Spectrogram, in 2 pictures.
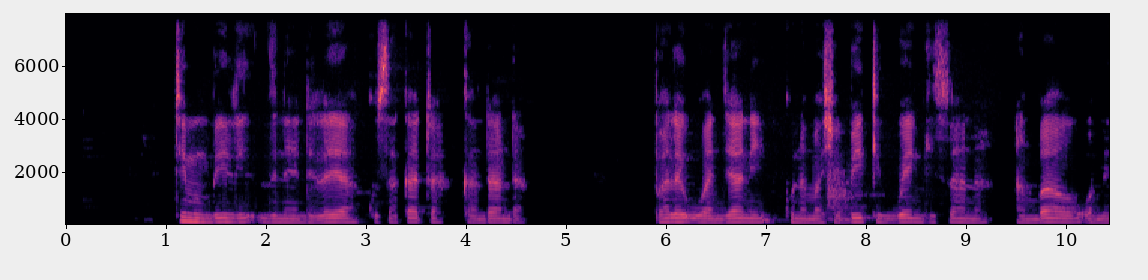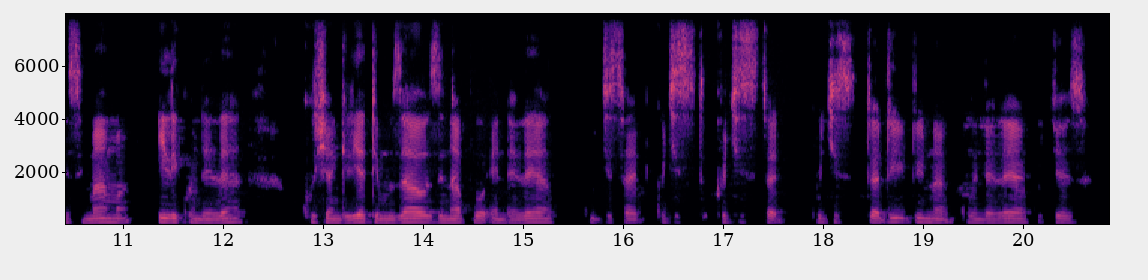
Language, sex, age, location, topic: Swahili, male, 25-35, Wajir, government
